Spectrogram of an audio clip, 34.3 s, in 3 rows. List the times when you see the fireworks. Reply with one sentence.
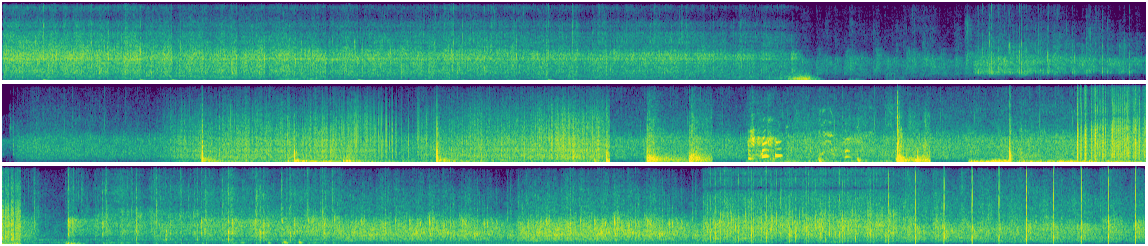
You can hear the fireworks from 13.2 to 23.6 s.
